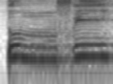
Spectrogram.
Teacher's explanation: mim sukun bertemu Fa Idhar syafawi mim sukun dibaca jelas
